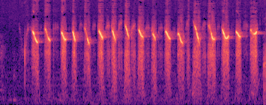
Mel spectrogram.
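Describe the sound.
A voice imitates a baby chick's peeping with a quick, steady run of about sixteen high, bright chirps, close and fairly loud, with no talking.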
